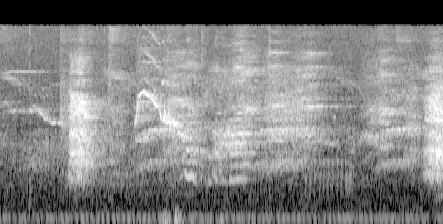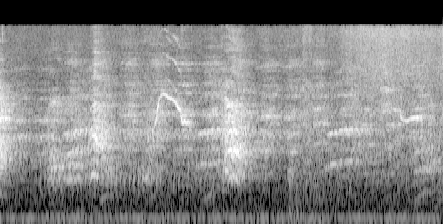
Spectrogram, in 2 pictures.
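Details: Male Green peafowl (Pavo muticus) courting at a bird park by Lake Balaton gives loud, harsh, far-carrying blasts every two to three seconds over chatter and whistles from other birds.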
